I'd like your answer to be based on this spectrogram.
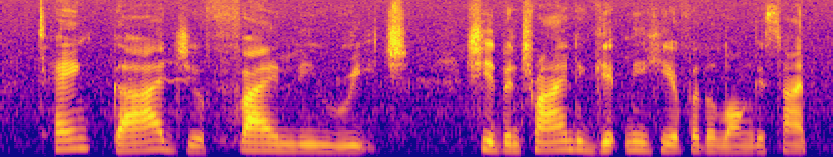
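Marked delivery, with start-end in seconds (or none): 0.3-3.1 put-on thick Bahamian accent. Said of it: "a female voice with a thick Bahamian accent".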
